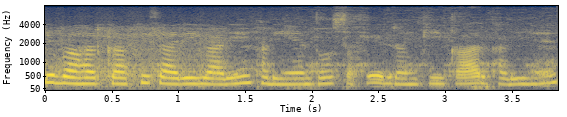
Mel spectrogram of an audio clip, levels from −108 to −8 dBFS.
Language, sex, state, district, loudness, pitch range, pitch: Hindi, female, Chhattisgarh, Raigarh, -18 LUFS, 215-235 Hz, 220 Hz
